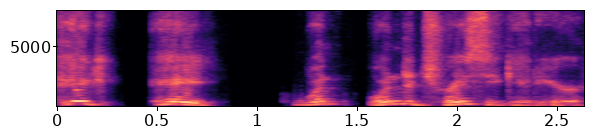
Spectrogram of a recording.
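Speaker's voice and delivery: discreet, low-key, sideways aside. In a tabletop game, a player's character goes to his sisters and asks, quietly. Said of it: "he's quietly like".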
